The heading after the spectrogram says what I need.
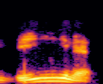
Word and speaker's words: Biene: Nah, ini kalau huruf I bertemu E, maka dia dibacanya tetap I tapi panjang I-nya ya. Jadi seperti ditahan. Jadinya di sini bacanya apa? Bine ya. Bine ya, jangan dibaca Bine tapi Bine ya.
